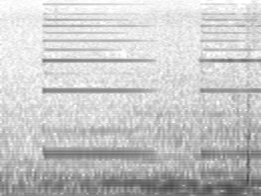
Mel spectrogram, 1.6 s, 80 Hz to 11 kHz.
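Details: Saab OG 9-3, engine off, after fuel filter replacement: the ignition is cycled repeatedly so the fuel pump relay primes the pump and filter; a steady bell-like tone sounds, pauses briefly and repeats, the normal key-on chime.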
